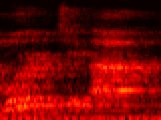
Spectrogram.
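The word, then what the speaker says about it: مرجئة: Murji'ah is spelled as Mim, Re, Jim, Hamza. And then the round ta, Murji'ah. There's no Ain in it.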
